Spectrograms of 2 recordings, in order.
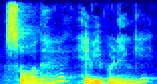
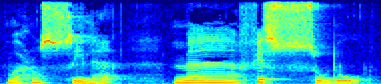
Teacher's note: فا کو صاد سے جوڑ کر سٹرانگ پڑھیں گے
